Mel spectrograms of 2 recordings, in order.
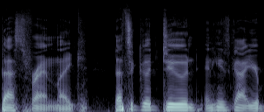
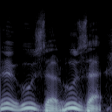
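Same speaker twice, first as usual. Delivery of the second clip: dog character voice; 3 semitones higher than usual. Retelling how the dog Tucker greets a car arriving: voicing the dog Tucker. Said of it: "And he's walking around my car checking it out".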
